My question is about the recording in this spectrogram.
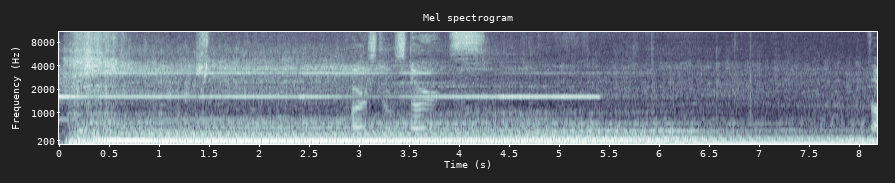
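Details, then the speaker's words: Hyundai Genesis Coupe 3.8 stock engine, turbocharged at 10 psi, cold start: lumpy idle with uneven stumbling beat about four times a second; cylinder 2 burning oil, low compression, blue smoke misfire, engine blown. "cylinder two decided it wanted to drink some oil yeah that means low compression uh blue smoke misfires as you're about to see in this clip"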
